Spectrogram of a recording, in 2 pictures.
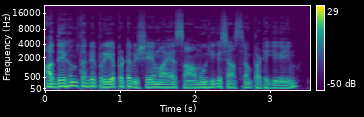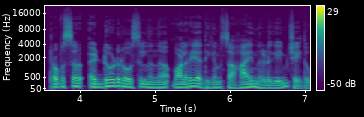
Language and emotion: Malayalam, neutral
